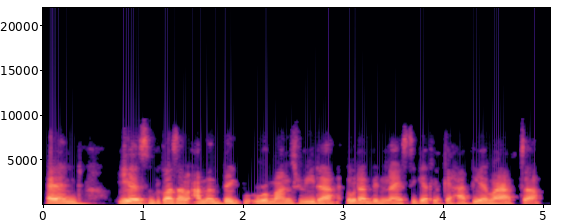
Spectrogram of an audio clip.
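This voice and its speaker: Low-voiced woman chatting about books, close dry sound. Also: steady tone, a little fast, darkish tone, no echo, dull audio. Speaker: book club panelist. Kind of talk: casual book discussion.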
